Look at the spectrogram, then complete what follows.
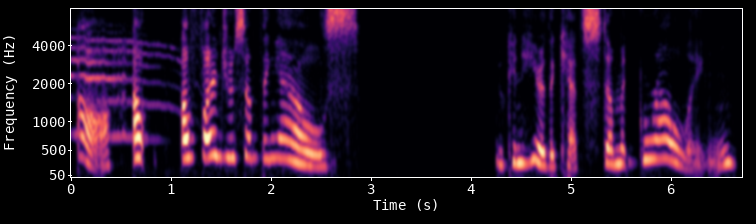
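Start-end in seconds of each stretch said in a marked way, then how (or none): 0.1-2.9 high-pitched pet-owner coo; cooing reassurance. Pretend. Player consoling the hungry kitty, high cooing reassurance.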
